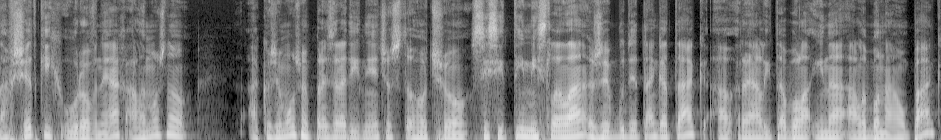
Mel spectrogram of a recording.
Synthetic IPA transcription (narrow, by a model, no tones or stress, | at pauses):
nafʃɛt̪kiːɣuːɾɔʋɲɪaɣa̰lɛmɔʒnɔ | akɔʒɛmʊɔʒmɛpɾɛzɾaɟiɟɲɪɛt͡ʃɔst̪ɔɦɔt͡ʃɔsisit̪imislɛlaʒɛbuɟɛt̪aɡat̪aka̰ɾɛalit̪abɔlaʔinaːʔalɛbɔnaɔpak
